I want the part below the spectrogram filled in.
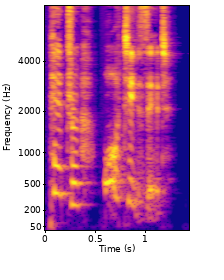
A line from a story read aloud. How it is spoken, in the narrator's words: she begged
